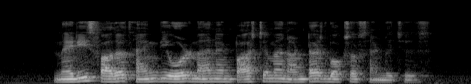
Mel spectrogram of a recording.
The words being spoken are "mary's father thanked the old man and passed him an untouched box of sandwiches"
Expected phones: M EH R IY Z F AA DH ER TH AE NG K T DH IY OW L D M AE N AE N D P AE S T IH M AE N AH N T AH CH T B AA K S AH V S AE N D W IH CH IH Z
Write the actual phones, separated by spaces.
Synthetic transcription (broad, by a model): M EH R IY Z F AA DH ER T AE NG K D IY OW L D M AE N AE N D P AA S T IH M AE N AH N T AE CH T B AA K S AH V S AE N D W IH CH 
